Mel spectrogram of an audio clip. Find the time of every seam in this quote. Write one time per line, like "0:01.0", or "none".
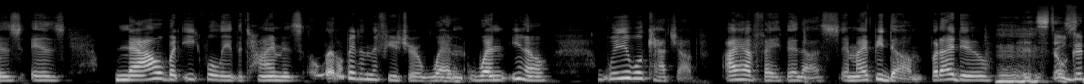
none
